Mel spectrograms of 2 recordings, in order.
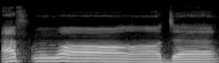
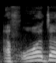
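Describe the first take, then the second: First: The word ends with a long a vowel. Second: The word ends with an n sound.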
